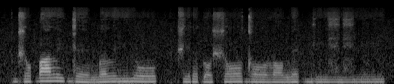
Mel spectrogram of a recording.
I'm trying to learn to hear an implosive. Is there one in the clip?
yes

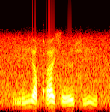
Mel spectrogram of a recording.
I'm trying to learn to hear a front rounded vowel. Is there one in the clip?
yes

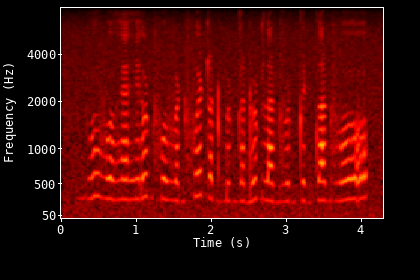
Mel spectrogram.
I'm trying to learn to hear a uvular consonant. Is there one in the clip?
no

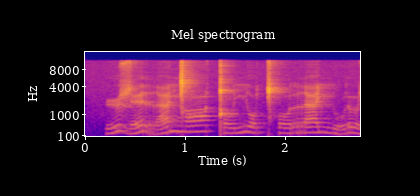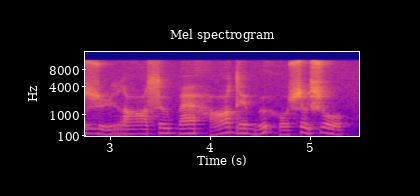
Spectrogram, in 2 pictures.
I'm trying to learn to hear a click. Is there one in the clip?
yes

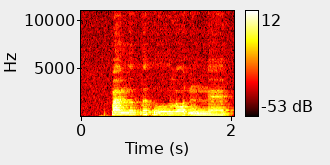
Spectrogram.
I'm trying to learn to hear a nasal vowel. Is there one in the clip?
yes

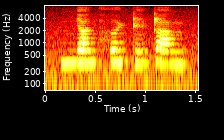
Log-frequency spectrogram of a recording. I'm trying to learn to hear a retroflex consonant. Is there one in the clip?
yes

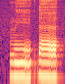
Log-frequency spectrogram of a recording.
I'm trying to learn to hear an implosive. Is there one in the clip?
yes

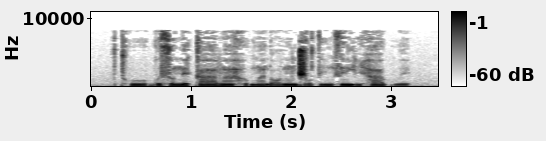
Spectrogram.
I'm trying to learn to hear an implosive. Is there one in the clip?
yes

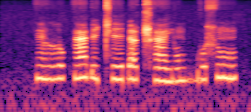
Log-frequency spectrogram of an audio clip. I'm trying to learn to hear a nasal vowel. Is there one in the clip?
yes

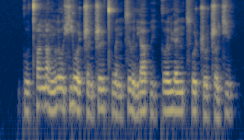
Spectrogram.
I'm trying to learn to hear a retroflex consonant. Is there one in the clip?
yes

